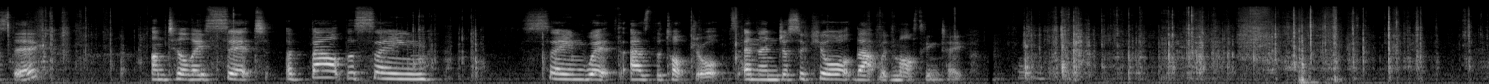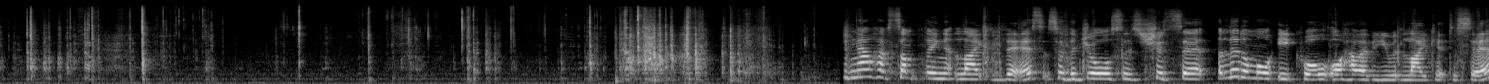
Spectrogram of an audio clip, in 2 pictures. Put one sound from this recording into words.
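A thin plastic bottle crinkles and crackles as it is handled.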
